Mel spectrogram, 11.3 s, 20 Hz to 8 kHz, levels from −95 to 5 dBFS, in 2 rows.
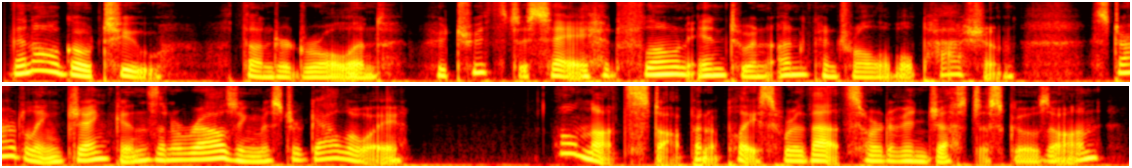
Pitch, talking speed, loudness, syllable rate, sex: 190 Hz, 185 wpm, -19 LUFS, 5.8 syllables/s, female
